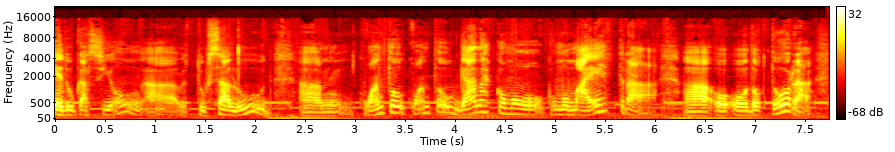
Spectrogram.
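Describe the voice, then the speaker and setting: A man in casual discussion, halting and repeating words, with English fillers slipped in. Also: medium pitch, sing-song, gravelly, soft background music.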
